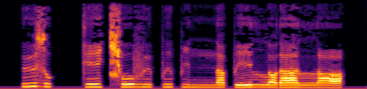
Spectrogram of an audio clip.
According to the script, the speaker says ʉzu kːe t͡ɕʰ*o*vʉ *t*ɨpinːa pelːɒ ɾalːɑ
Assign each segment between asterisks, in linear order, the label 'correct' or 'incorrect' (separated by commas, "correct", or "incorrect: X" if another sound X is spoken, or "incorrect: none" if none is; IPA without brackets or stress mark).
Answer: correct, incorrect: p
